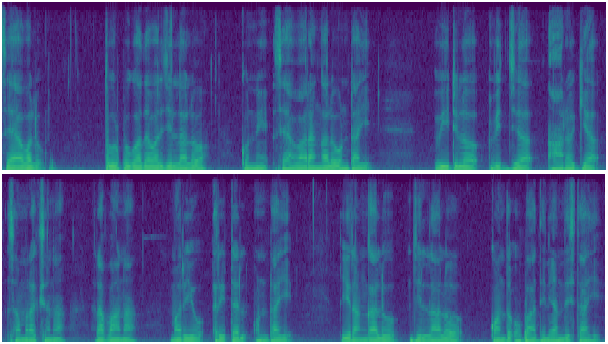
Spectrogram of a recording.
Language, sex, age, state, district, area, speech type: Telugu, male, 18-30, Andhra Pradesh, East Godavari, rural, spontaneous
